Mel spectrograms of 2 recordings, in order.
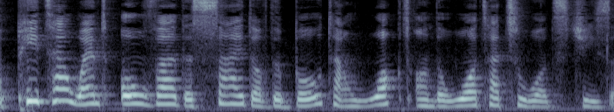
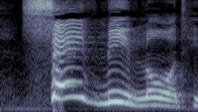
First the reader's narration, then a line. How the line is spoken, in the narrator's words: he shouted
